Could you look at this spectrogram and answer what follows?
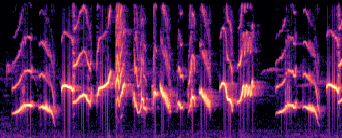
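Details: Oriental magpie-robin decoy bird in competitive fighting song to call in wild birds: a rapid, unbroken run of loud whistled, swooping and trilled notes, about four phrases per second, with no other sounds.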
